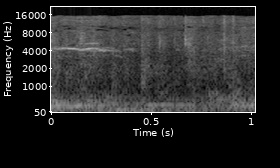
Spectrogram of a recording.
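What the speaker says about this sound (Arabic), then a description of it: "كل الحمام اللي في الارض ده حمام شباب لسه ما اشتغلش" Young pigeons on the ground of a loft coo softly in a low, rolling murmur, close and continuous with no talk over them.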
